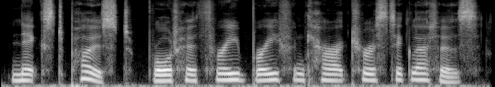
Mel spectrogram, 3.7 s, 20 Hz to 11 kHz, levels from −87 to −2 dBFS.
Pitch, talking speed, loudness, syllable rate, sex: 190 Hz, 145 wpm, -17 LUFS, 4.1 syllables/s, female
